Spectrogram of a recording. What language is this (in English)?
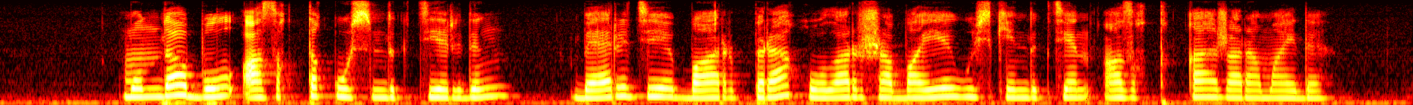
Kazakh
